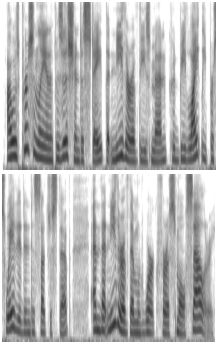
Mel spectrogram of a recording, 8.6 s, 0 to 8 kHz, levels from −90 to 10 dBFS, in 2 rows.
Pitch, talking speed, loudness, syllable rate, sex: 210 Hz, 225 wpm, -20 LUFS, 5.9 syllables/s, female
